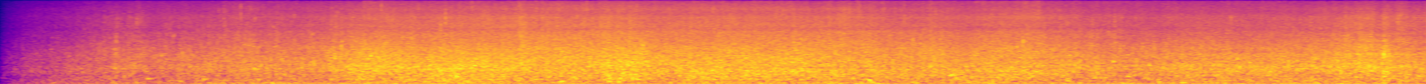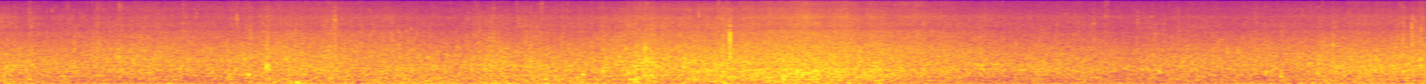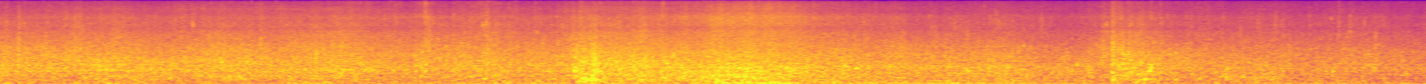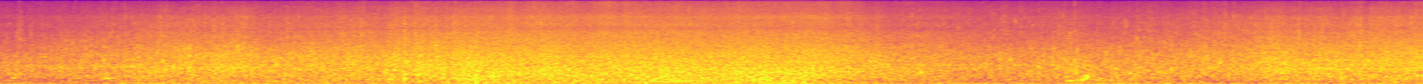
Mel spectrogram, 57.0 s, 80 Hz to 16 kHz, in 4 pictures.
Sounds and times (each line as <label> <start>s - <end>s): waves 0.1s - 57.0s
